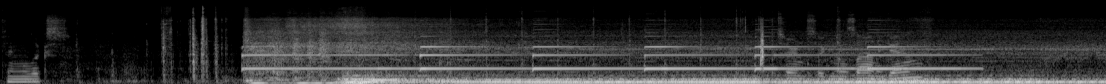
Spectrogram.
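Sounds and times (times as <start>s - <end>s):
car engine starting and idling: 0.7s - 11.0s
ignition clicks: 0.8s - 10.0s
dashboard warning chime: 2.4s - 10.0s.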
